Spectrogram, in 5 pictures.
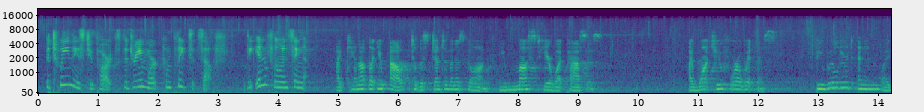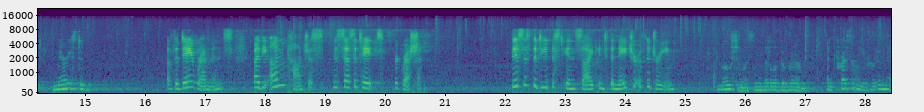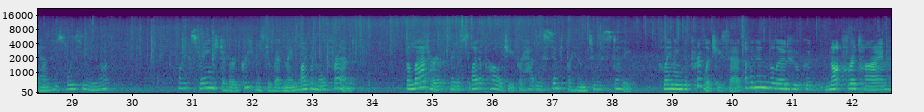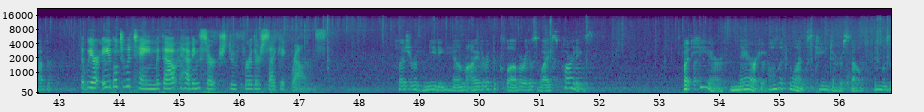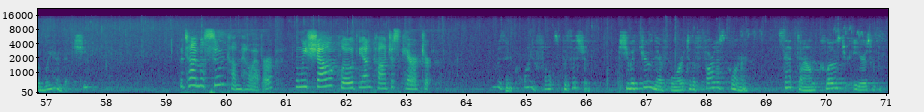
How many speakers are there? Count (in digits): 2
